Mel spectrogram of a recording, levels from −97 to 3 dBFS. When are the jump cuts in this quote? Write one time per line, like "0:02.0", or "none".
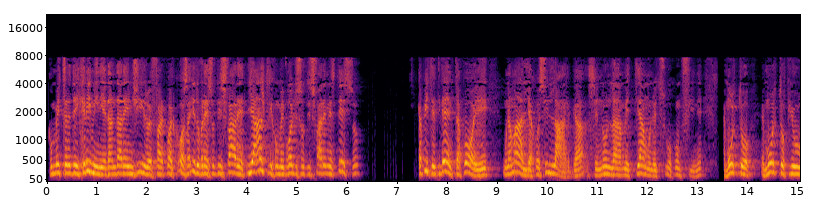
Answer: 0:07.2
0:13.4

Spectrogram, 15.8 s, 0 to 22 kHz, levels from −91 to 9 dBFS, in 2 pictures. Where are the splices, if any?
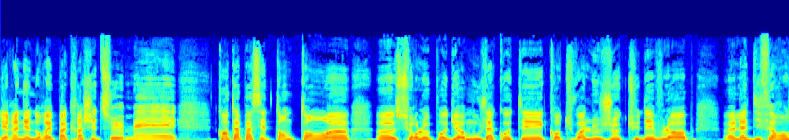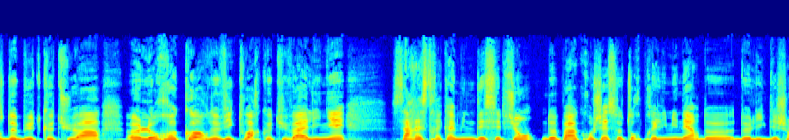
0:04.8

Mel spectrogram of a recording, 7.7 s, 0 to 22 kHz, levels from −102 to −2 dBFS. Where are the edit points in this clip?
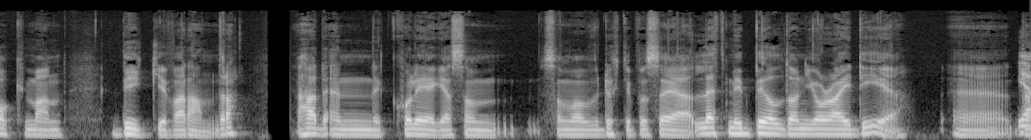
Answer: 0:02.4

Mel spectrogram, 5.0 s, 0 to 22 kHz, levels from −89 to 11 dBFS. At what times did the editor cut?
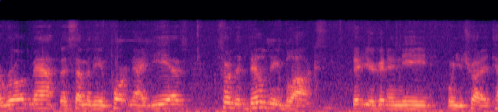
none

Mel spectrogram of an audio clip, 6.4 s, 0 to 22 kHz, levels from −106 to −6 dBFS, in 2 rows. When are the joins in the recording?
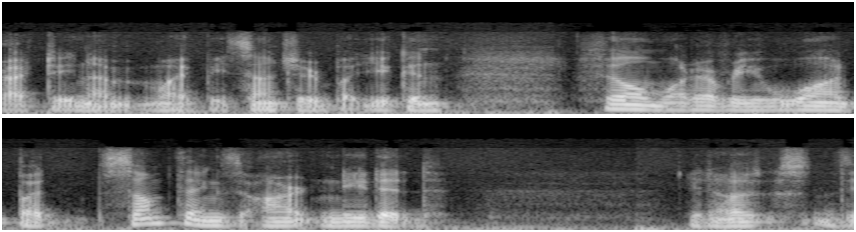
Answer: none

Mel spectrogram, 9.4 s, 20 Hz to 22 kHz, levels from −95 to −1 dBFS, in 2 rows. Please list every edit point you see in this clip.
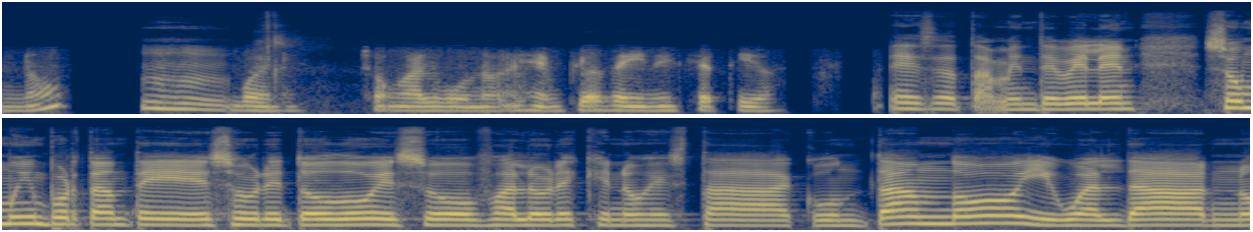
none

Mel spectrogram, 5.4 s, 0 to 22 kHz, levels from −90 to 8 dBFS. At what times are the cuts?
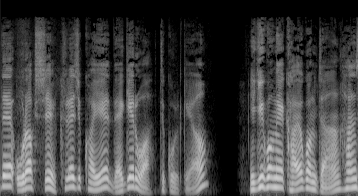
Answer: none

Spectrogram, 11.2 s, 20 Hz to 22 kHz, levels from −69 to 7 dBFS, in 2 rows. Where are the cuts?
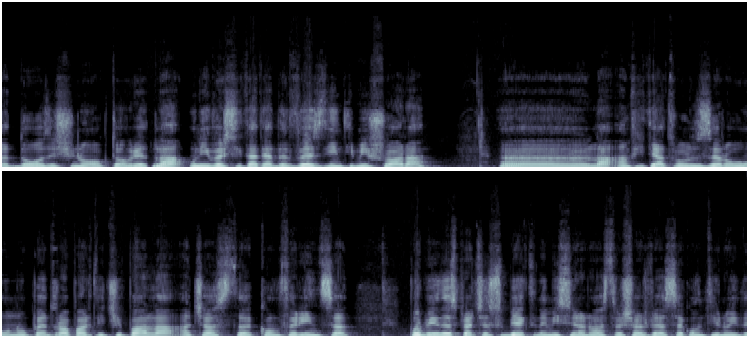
0:01.1
0:08.6

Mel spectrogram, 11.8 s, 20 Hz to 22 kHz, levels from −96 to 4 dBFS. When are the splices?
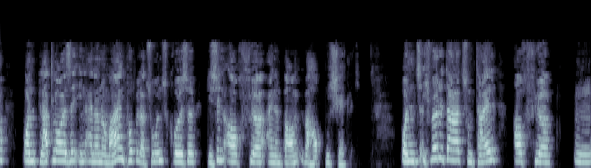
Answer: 0:08.4

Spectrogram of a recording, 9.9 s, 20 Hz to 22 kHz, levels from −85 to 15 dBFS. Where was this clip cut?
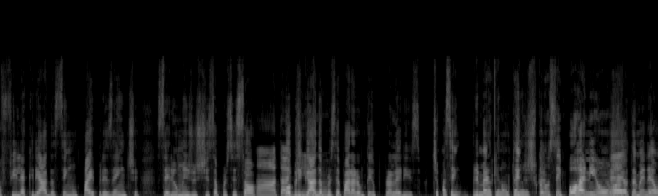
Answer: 0:06.4
0:08.1

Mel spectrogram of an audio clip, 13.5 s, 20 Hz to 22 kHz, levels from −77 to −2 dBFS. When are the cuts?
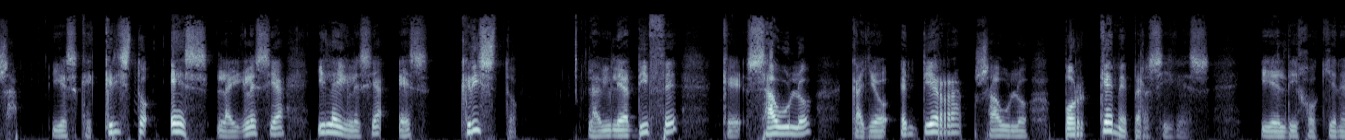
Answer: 0:09.8

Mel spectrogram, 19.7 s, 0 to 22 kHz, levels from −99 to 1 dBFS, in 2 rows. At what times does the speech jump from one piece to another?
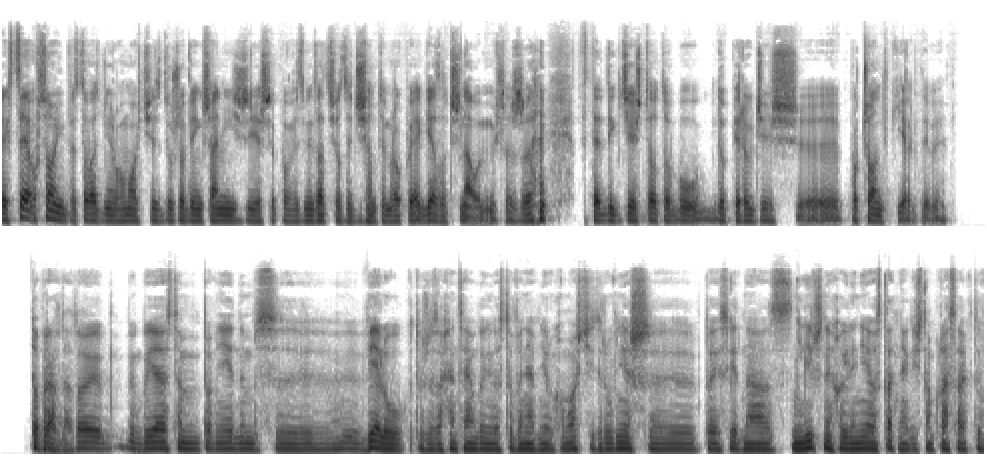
none

